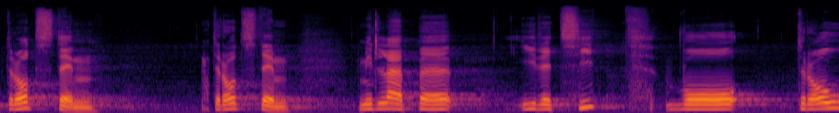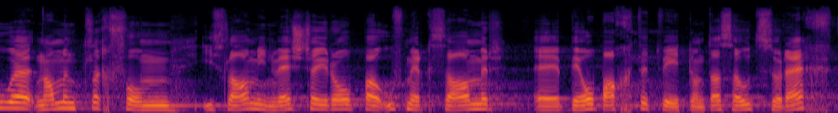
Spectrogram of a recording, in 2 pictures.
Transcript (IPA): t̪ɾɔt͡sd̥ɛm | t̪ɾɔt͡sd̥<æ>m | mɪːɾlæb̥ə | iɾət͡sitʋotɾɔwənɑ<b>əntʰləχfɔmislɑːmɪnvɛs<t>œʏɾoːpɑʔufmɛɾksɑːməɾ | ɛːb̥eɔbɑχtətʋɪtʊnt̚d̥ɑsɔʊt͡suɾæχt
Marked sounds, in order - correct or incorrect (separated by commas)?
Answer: incorrect, incorrect, correct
